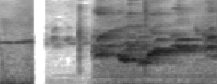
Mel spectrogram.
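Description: A white-rumped shama (murai batu) songbird gives a clear short whistle, a brief pause, then a loud, close, harsh squawking call.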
